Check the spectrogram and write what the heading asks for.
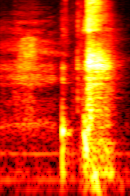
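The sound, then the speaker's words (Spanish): A single loud sneeze bursts out after a quick sharp intake of breath, with a faint low hum in the background beforehand. “Salud.”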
